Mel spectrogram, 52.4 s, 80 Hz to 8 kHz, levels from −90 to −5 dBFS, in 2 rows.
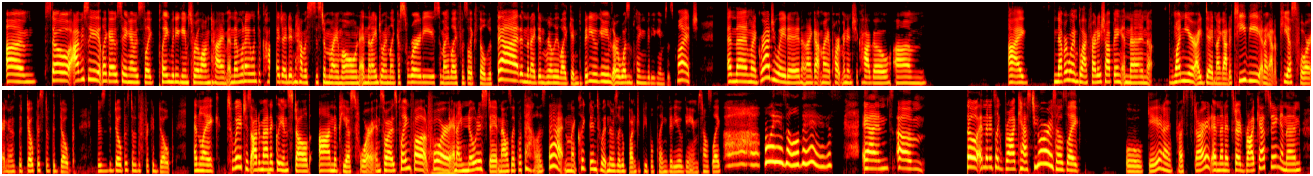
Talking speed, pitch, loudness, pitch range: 225 wpm, 220 Hz, -27 LUFS, 200-260 Hz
